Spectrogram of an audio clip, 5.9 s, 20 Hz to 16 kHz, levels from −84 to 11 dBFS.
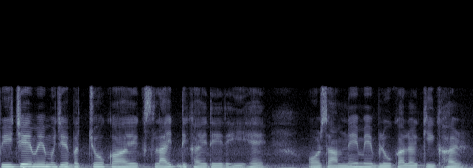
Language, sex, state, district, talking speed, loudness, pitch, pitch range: Hindi, female, Arunachal Pradesh, Papum Pare, 180 wpm, -21 LUFS, 160 Hz, 150-170 Hz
